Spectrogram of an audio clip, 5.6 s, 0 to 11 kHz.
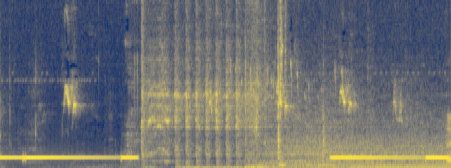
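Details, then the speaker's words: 2006 GMC Envoy starting after alternator and water pump replacement with the battery disconnected (earlier VVT sensor code): short crank, clean catch, smooth even idle; a slight miss sometimes appears in the first 20 seconds, then normal start. "start right up sounds good oh the idle is for the first 20 seconds here sometimes I get a slight Miss but seems like it's okay now"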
